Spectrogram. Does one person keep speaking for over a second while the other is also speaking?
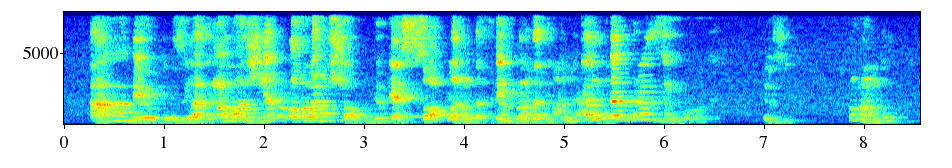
Yes, from 4.0 s

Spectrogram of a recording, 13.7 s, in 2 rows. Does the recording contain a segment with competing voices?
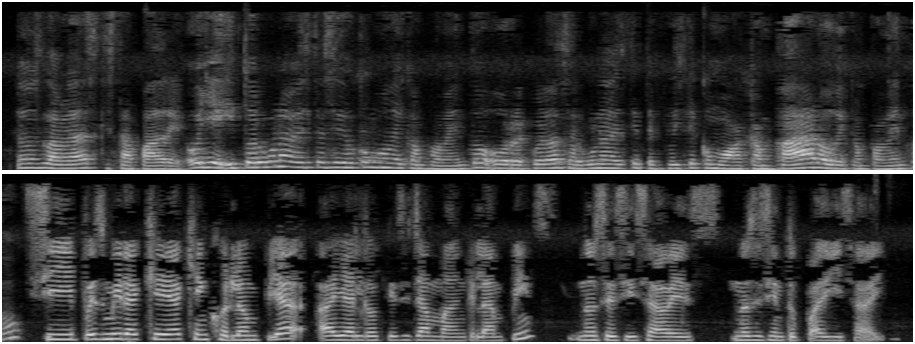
No

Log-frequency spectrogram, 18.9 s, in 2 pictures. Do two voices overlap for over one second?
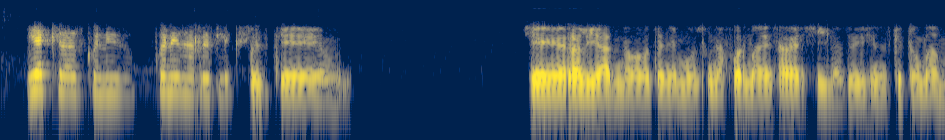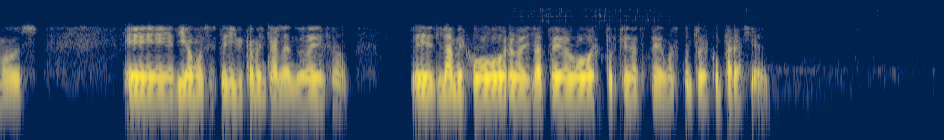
No

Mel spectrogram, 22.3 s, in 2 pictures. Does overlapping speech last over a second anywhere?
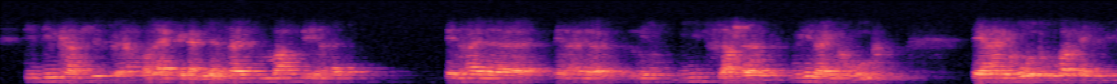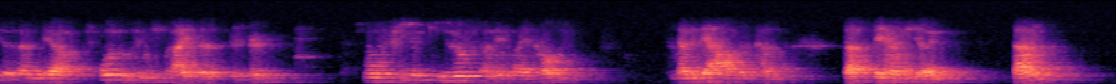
No

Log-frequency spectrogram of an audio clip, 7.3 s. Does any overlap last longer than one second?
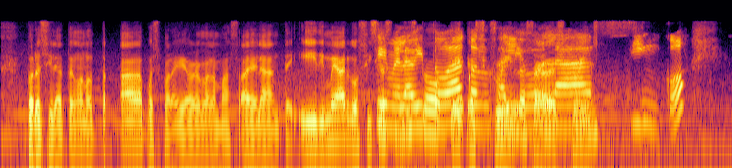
Yes, from 3.7 s

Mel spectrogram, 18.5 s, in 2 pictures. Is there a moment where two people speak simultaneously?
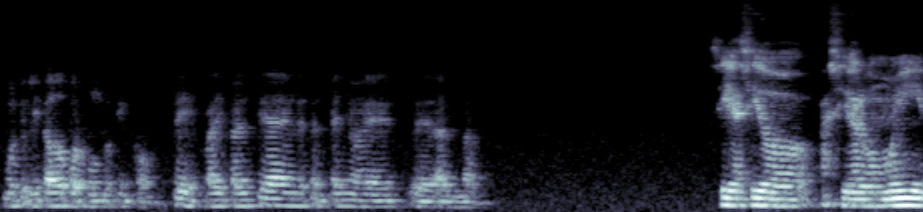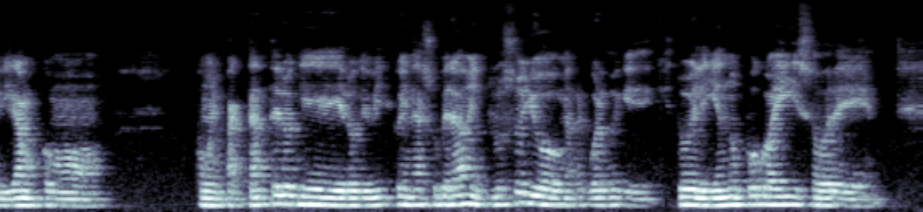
No

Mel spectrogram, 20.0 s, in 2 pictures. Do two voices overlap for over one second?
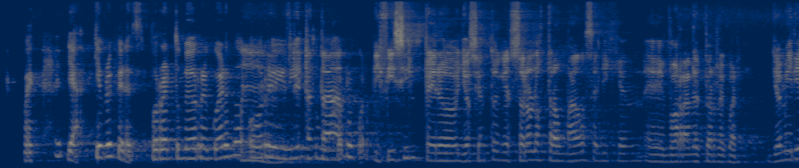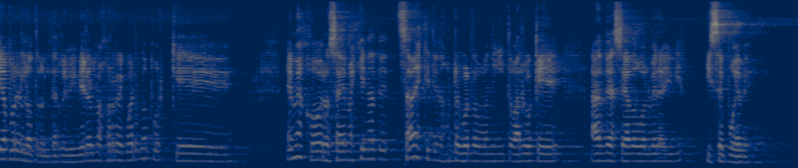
Yes, from 3.0 s

